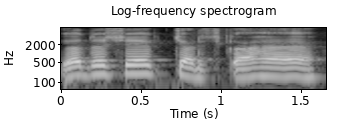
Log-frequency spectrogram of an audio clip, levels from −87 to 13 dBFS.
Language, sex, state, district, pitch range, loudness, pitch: Hindi, male, Jharkhand, Garhwa, 155-190 Hz, -13 LUFS, 170 Hz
